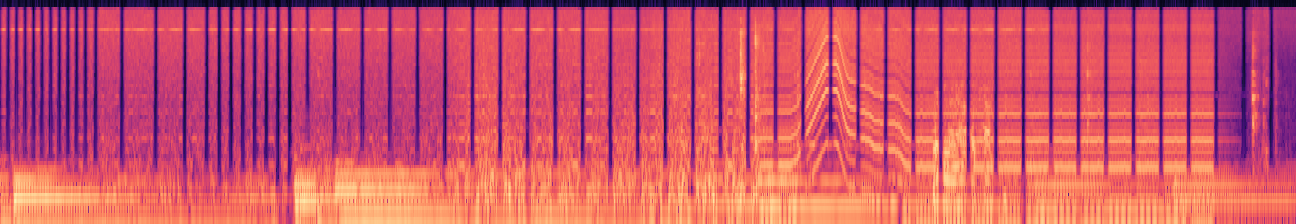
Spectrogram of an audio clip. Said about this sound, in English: And here we are, in the elevator, I mean, in the helicopter. We're in the helicopter right now.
